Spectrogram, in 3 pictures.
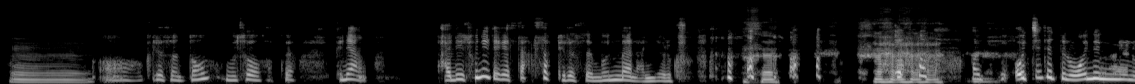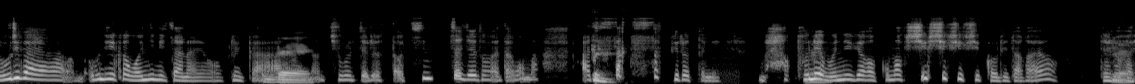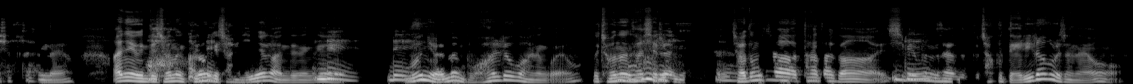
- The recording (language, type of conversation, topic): Korean, unstructured, 이웃과 갈등이 생겼을 때 어떻게 해결하는 것이 좋을까요?
- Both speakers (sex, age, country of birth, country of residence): female, 60-64, South Korea, South Korea; male, 30-34, South Korea, South Korea
- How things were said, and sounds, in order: laugh; laughing while speaking: "열고"; laugh; distorted speech; other background noise; throat clearing; static; sigh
